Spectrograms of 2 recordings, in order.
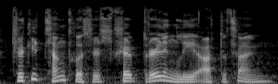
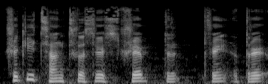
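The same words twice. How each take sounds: First: Said in the usual way. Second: Stumbling over the th sound, repeating it; stuttering. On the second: Real, not acted. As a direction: trip on "th-, th-," and stall.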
